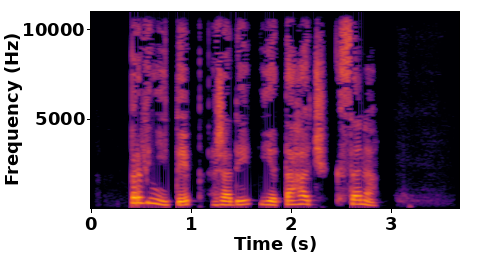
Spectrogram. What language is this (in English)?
Czech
